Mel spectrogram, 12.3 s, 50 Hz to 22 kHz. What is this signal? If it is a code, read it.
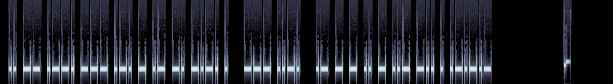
Morse code, heard as a keyed tone, about 25 wpm, 700 Hz. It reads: IMPORTANCE OF ATTITUDE.
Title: Sentences from Top 1300 Words 25wpm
